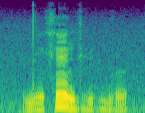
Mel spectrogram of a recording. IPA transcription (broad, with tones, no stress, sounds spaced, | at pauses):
d ẽ˩ x ɛ̃˥˨ ɡʱ y˩˧ ɡ͡b ʊ˩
